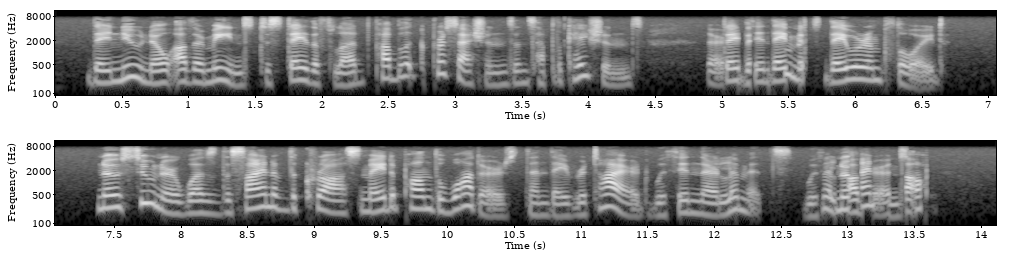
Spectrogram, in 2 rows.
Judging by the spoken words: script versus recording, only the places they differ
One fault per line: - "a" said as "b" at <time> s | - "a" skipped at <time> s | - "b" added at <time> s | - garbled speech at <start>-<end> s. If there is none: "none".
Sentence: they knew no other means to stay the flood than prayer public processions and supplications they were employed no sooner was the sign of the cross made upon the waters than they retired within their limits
- "than prayer" skipped at 2.3 s
- garbled speech at 4.9-5.7 s
- garbled speech at 12.7-13.7 s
